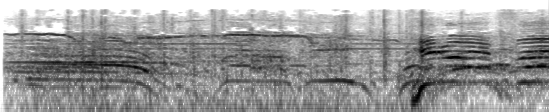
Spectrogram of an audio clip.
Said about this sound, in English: Hours later, the Ukrainian flag was being waved over Kherson's Freedom Square, to the sound of people shouting glory to the armed forces of Ukraine.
